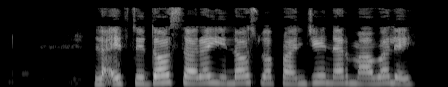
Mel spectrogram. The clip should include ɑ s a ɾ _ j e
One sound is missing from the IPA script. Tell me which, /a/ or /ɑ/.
a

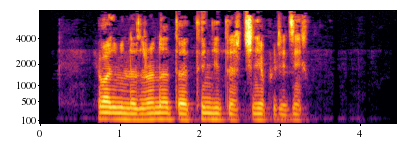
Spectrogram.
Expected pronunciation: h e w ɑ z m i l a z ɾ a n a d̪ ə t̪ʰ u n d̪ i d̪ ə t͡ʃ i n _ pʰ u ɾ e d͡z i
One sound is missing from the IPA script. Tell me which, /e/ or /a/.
e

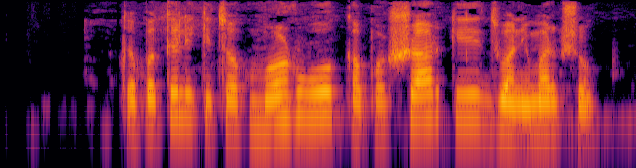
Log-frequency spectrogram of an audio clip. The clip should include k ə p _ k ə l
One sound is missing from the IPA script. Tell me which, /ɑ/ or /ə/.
ə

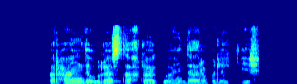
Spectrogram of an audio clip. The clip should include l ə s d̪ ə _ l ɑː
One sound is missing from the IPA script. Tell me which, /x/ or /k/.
x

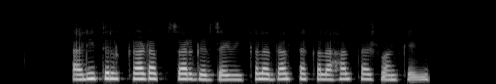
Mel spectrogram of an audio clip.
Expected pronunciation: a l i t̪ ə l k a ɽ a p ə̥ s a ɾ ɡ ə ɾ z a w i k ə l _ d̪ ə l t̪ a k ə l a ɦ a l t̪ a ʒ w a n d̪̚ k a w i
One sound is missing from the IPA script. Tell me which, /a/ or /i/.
a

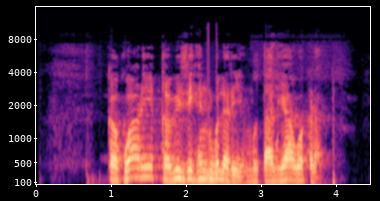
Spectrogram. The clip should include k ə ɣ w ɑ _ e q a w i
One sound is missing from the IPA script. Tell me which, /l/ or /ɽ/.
ɽ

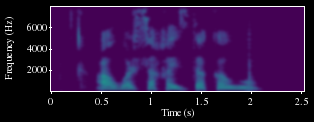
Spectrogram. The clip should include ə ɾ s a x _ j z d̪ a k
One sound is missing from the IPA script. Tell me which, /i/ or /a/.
a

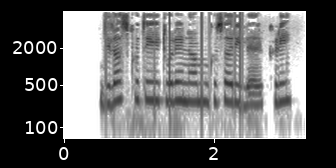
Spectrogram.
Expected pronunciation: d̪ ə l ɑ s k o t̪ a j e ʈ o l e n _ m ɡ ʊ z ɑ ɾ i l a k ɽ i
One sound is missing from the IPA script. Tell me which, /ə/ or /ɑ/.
ɑ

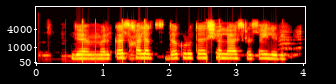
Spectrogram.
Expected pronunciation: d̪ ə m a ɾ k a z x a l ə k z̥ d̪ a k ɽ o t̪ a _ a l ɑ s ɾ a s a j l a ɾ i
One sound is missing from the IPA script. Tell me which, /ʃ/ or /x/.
ʃ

